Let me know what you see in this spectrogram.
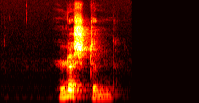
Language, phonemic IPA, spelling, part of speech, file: Dutch, /ˈlʏs.tə(n)/, lusten, noun / verb, Nl-lusten.ogg
- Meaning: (noun) plural of lust; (verb) 1. to please 2. to find tasty, appreciate food 3. to eat, have on the diet 4. (by extension) to appreciate, dig, like 5. to lust, have or indulge a craving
